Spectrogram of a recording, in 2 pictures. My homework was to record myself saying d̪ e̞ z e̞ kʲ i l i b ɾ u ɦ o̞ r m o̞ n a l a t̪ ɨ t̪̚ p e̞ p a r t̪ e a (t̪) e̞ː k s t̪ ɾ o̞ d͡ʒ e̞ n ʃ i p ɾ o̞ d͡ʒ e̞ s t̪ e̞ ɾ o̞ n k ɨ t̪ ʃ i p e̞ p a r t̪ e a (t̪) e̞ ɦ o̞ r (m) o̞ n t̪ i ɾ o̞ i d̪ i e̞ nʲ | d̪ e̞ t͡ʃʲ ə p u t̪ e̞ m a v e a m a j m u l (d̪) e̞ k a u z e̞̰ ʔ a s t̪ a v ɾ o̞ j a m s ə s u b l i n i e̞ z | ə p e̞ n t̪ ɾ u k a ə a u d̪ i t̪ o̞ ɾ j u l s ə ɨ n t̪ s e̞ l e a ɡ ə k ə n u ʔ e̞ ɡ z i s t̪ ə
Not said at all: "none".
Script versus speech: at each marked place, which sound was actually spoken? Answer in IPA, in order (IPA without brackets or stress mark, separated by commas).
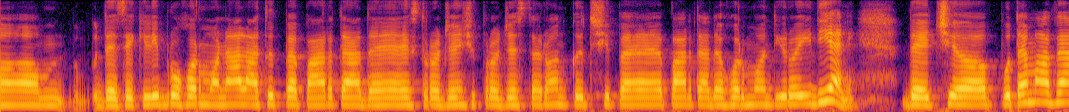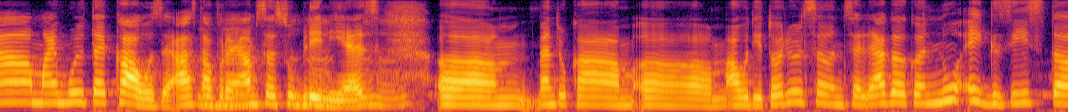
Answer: d̪, d̪, m, t̪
